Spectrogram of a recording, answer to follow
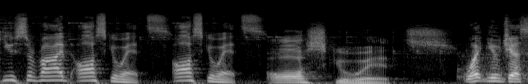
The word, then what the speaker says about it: Auschwitz: Keemstar, it is pronounced Auschwitz.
